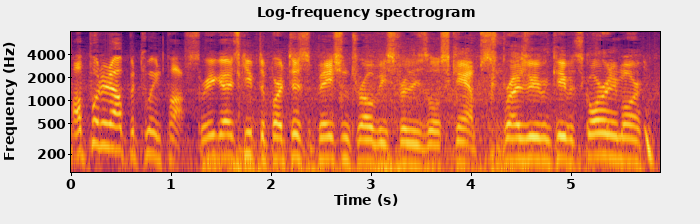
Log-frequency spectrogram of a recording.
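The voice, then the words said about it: Loud sports-uncle character voice. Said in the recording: “impersonates that, of course, that one uncle at every little league or sporting event”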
